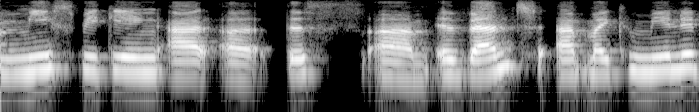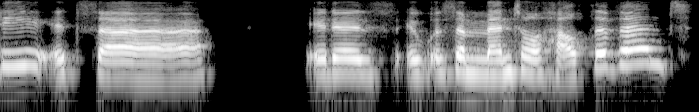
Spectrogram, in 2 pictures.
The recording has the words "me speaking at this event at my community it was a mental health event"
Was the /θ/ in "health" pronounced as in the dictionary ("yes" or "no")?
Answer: yes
